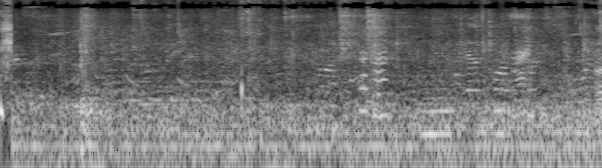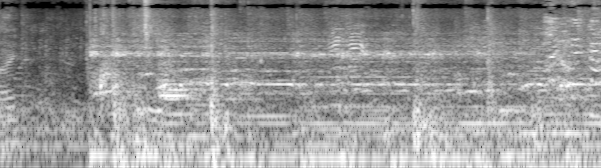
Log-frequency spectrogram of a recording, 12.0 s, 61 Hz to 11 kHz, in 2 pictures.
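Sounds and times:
crowd noise: 0:00.0 - 0:12.0
music: 0:06.9 - 0:12.0.

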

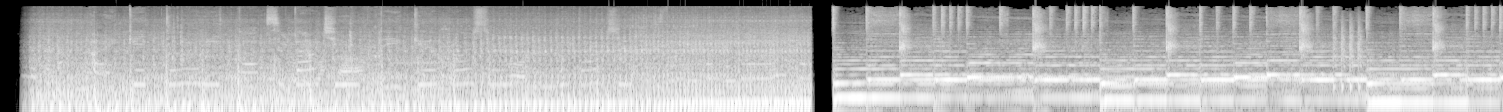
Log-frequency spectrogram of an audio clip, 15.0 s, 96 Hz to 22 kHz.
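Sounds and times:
motorcycle engine running: 0:00.2 - 0:08.2.

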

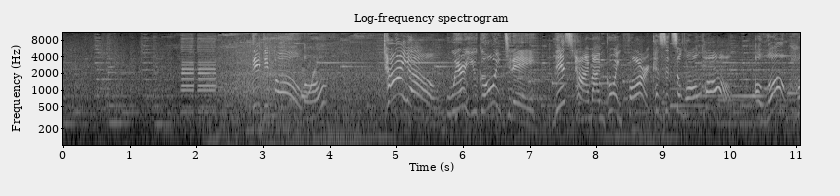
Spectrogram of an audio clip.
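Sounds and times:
light background music: 0:00.0 - 0:11.0
cartoon vehicle horn tooting: 0:01.8 - 0:04.0.

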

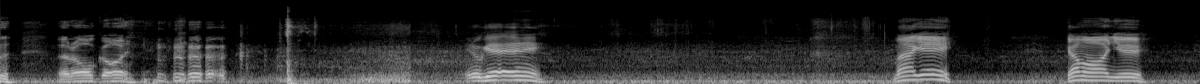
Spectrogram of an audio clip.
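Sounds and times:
tractor engine rumbling: 0:00.0 - 0:12.0.

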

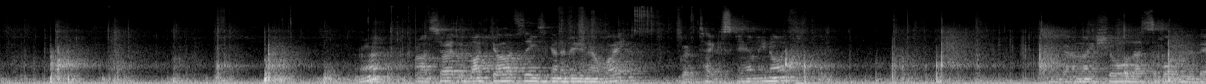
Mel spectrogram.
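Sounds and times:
vinyl wrap rustling: 0:00.0 - 0:12.0
person speaking: 0:03.5 - 0:08.4, 0:10.5 - 0:12.0.

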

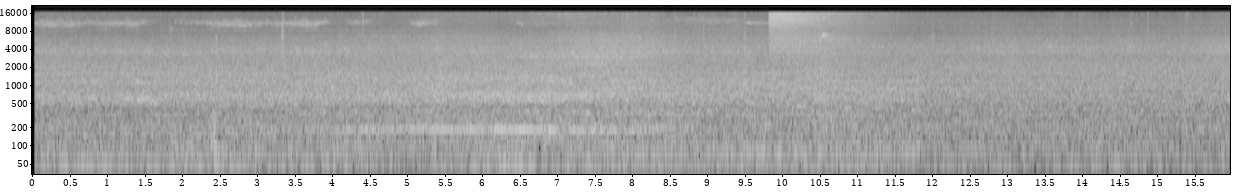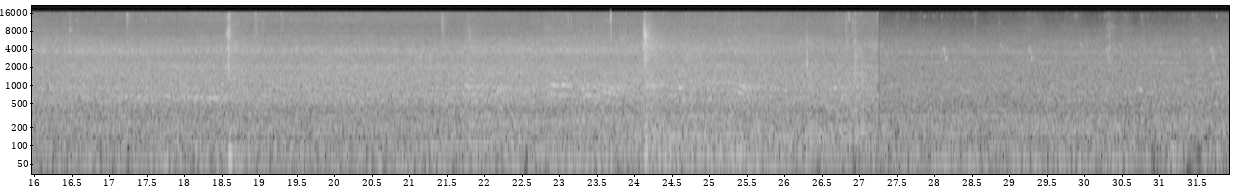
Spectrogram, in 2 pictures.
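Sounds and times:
traffic noise: 0:00.0 - 0:31.9
diesel bus engines running: 0:00.1 - 0:31.9
air hiss: 0:09.8 - 0:11.1.

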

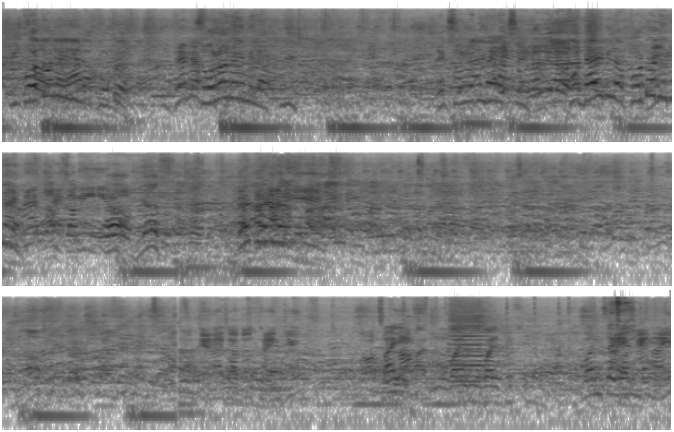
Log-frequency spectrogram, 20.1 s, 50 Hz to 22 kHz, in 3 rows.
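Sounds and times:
people talking over one another: 0:00.0 - 0:20.0.

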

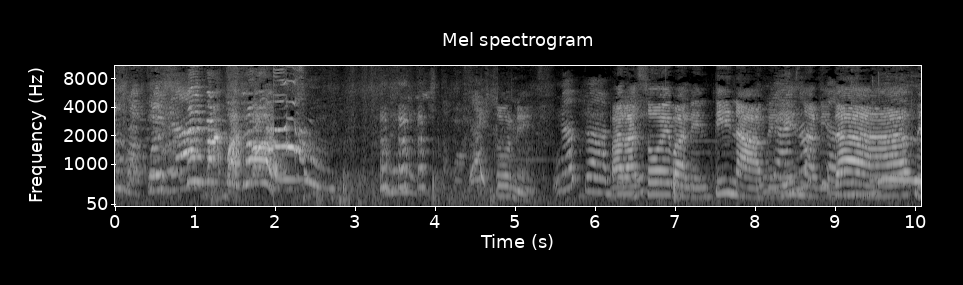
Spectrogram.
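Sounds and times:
young children talking and calling: 0:00.0 - 0:06.4.

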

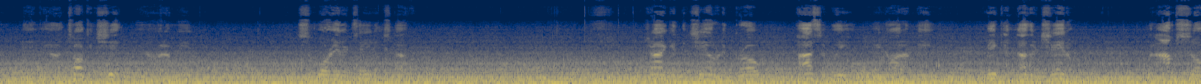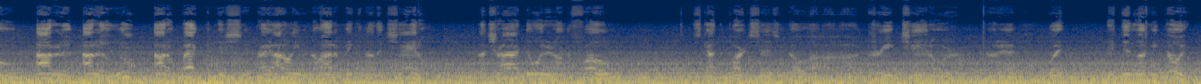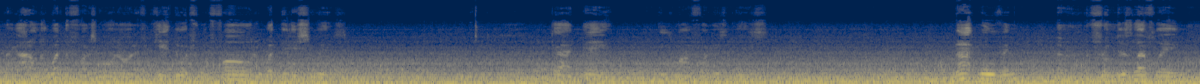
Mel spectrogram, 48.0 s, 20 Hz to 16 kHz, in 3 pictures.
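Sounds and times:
car cabin road and engine noise: 0:00.0 - 0:48.0
person speaking: 0:25.3 - 0:36.5, 0:44.7 - 0:47.9.

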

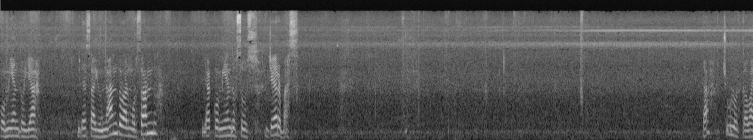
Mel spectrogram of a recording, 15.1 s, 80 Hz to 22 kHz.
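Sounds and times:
high-pitched insect drone: 0:00.0 - 0:15.0.

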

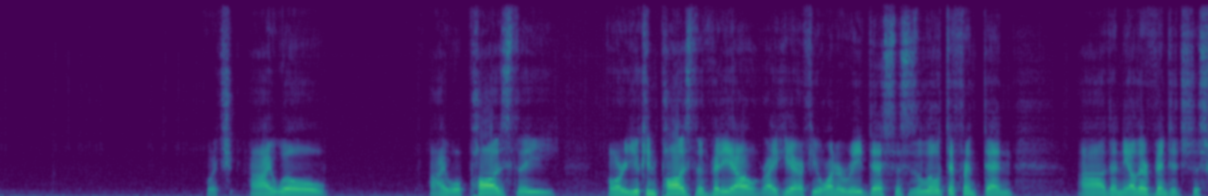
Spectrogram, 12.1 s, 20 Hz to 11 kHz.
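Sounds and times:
quiet steady low hum: 0:00.0 - 0:12.0.

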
